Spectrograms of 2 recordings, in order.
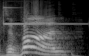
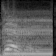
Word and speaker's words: Devon: to say the name it's devon dottie devon not devon devon now when i reached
